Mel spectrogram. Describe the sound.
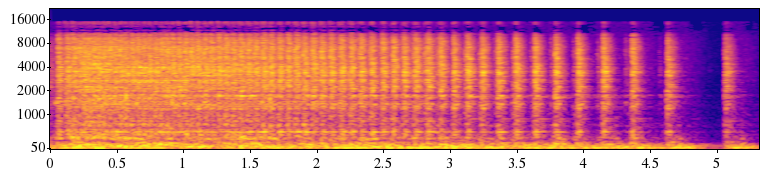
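A spun prize wheel ratchets with dense, rapid ticking that gradually slows as the clicks spread apart, ending in a few last ticks before it stops.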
